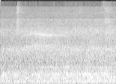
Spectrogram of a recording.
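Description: Continuous low rumble of a train heading to Penn Station, steady rolling noise filling the space with no break and no voices.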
